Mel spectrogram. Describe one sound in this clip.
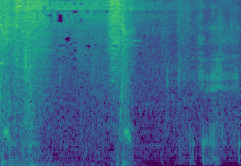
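A pickaxe thuds against wood.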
